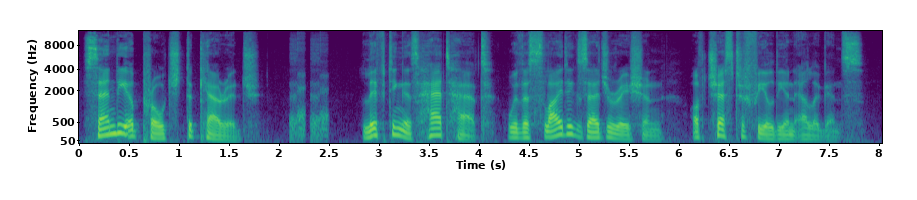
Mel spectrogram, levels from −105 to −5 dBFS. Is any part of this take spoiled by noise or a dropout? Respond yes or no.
yes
